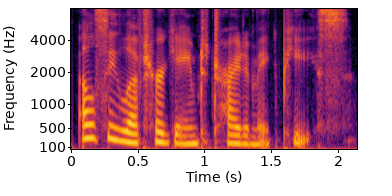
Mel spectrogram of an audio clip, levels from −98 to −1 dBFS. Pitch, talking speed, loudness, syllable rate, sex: 200 Hz, 250 wpm, -18 LUFS, 5.4 syllables/s, female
